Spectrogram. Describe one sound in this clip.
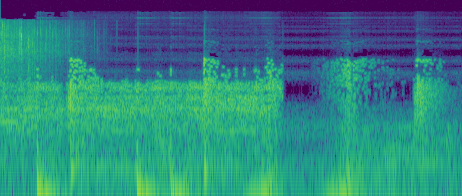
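Party poppers burst with celebratory pops.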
